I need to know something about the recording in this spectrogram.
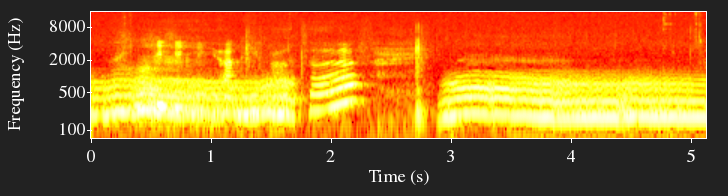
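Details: Honey Butter the Tonkinese cat growls while playing with a feather toy. A rumbling growl is broken by a brief, rising, wavering vocal sound, then a steady low growl returns and carries on.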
